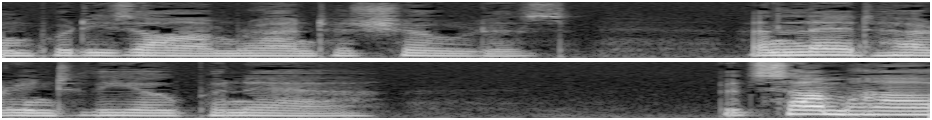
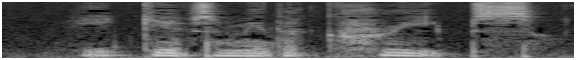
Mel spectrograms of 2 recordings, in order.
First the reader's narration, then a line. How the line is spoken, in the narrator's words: Claudia whispered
